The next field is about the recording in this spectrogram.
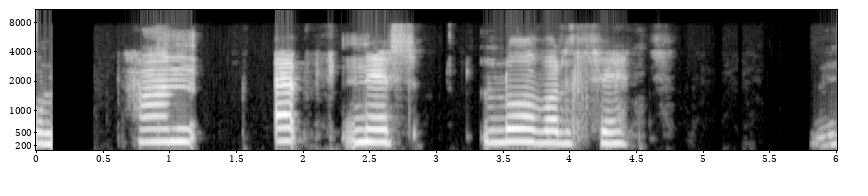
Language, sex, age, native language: Icelandic, male, 8, Icelandic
